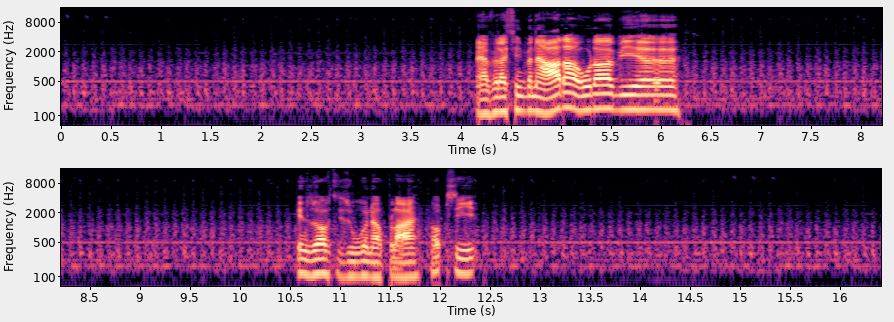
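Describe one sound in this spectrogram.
A helicopter engine hums steadily nearby.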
